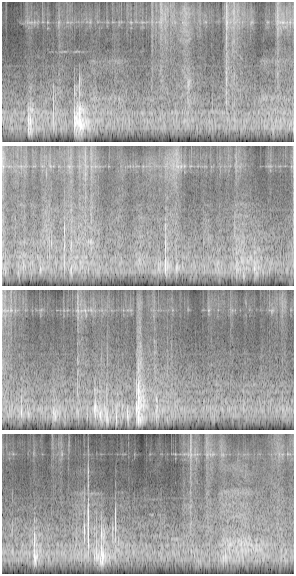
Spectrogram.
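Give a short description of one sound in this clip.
Kittens scamper and pounce on carpet.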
